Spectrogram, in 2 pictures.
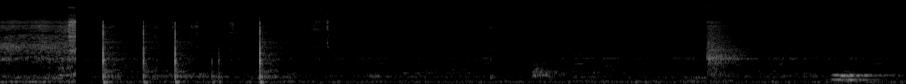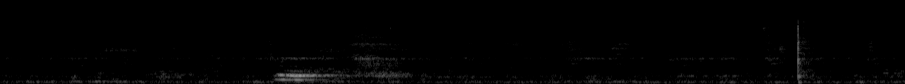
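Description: Fingertips press and tap small glass stones onto paper.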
